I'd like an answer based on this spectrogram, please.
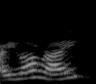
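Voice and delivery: calm, soothing, gentle voice. A game master voicing an unseen speaker to a player's character, very calming voice. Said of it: "you hear a very calming voice that says".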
